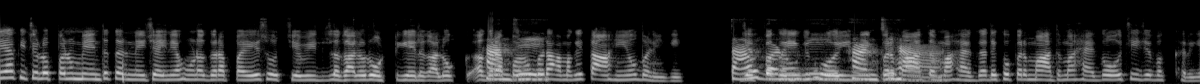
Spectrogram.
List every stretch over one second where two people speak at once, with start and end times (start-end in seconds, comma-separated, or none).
7.4-9.4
